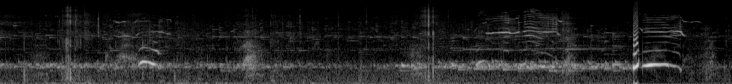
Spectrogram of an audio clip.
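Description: A flock of ewes moving along a ridge and around a summit outdoors, guided by a shepherd and her working dog: scattered sheep bleats, a steady ringing of bells, and sharp intermittent sounds from the dog, with a louder burst of bleating near the end.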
